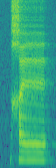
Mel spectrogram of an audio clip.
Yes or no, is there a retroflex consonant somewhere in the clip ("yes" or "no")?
no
